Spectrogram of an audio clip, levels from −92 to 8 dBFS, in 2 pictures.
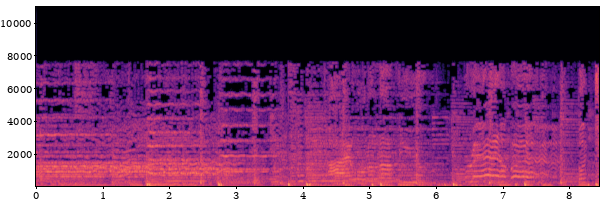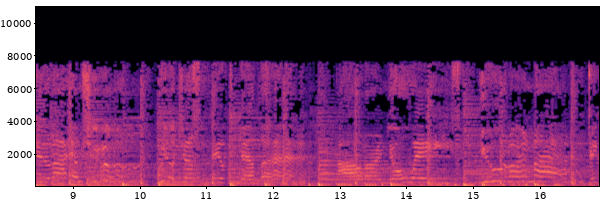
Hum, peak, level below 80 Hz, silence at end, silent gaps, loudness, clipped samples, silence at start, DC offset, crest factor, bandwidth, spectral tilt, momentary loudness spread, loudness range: none; -4 dBFS; -36 dBFS; 0 s; none; -22 LUFS; under 0.1%; 0 s; under 0.1%; 18 dB; 8 kHz; -4 dB/octave; 6 LU; 2 LU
